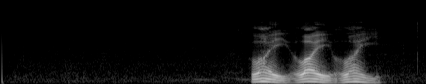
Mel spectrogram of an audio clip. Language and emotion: Russian, neutral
